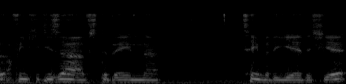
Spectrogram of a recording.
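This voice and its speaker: A man with a strong Brummie accent talks at a fairly quick pace with ordinary pitch variation. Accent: strong Brummie (Birmingham). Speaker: football video maker. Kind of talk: casual commentary on a fantasy team. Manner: casual, hesitant with fillers. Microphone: quiet recording.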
